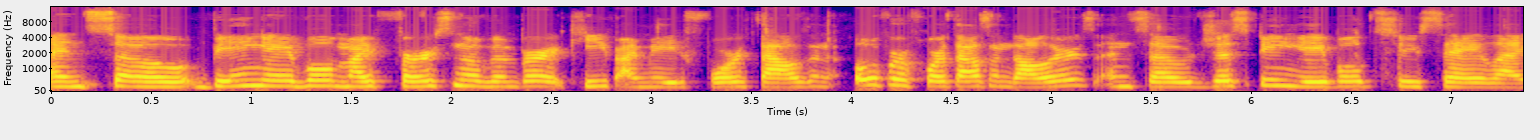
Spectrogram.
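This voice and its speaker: A woman with an American accent and a fairly high pitch talks with hardly any pauses, recorded dry and close with no echo. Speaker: direct sales ambassador. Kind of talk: interview. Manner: fast; animated.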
